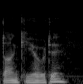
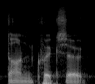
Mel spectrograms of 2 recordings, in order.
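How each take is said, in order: First: The name is said the traditional way. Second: The name is read out as spelled. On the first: The speaker calls it right. "the first and only time someone ever pronounced this name right" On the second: The speaker calls it wrong. "people who don't know how to read it who read it as Don Quixote"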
